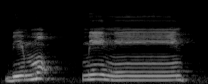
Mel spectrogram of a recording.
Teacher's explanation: میم ساکن کے بعد با آری ہے، اخفا مال غنہ کا قاعدہ ہے، واو خالی ہے، حمزہ پر جزم کی حرکت ہے، حمزہ کو جھٹکے کے ساتھ پڑھا جائے گا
